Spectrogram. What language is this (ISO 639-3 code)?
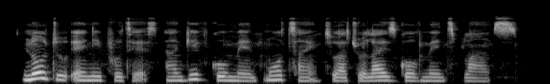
pcm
